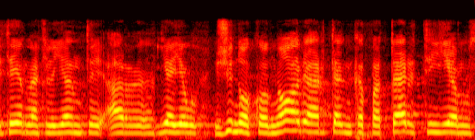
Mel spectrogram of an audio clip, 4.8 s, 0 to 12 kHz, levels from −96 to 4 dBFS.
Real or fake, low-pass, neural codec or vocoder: fake; 7.2 kHz; codec, 16 kHz, 4 kbps, FreqCodec, larger model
